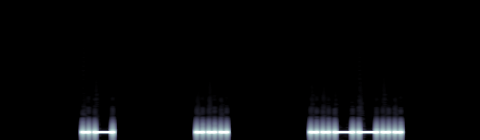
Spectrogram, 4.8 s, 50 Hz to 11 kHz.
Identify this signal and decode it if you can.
Morse code, heard as a keyed tone, about 20 wpm, spaced as for 8 wpm, 700 Hz. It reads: AS?
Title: 178 Lesson 29e - Slash - Three Characters 20wpm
